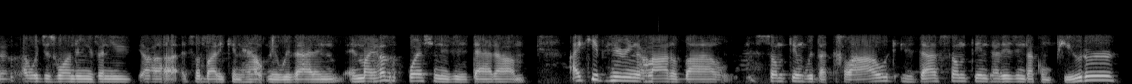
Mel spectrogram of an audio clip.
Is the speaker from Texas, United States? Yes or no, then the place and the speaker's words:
no; Bronx, New York, United States; I'm from the Bronx.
